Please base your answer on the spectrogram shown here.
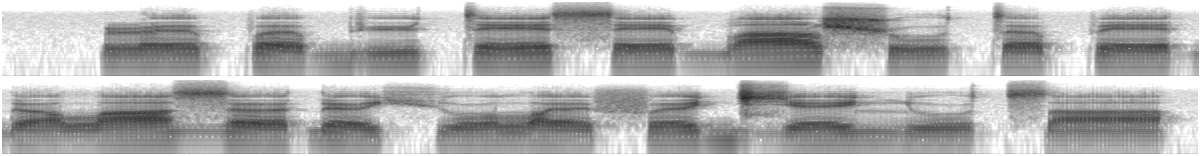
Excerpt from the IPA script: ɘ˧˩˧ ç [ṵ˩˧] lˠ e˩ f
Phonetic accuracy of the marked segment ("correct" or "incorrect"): incorrect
